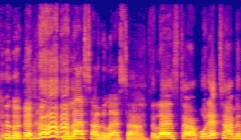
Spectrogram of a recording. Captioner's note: laughs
